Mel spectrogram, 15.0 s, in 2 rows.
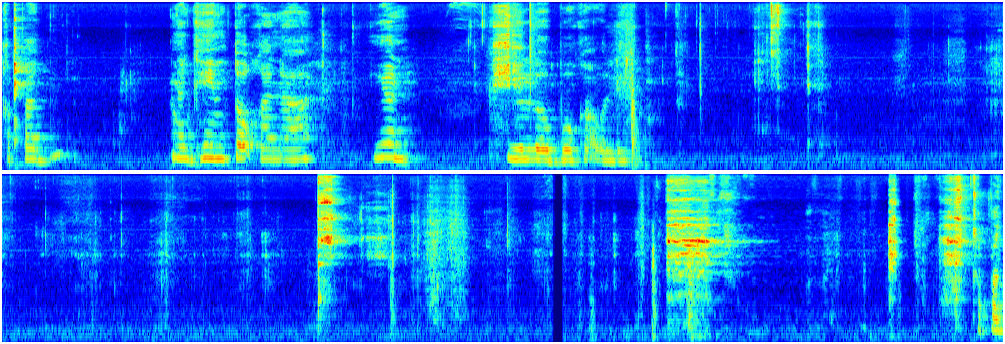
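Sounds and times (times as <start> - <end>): chewing with soft crunching: 5.0 - 9.8
metal spoon scraping a plate: 14.2 - 14.9.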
